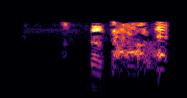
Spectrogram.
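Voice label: police department Dispatch, scanner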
